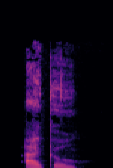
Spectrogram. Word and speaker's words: hago: Hago is spelt H-A-G-O. Hago. – Hago. – And your Spanish G sound is quite a soft G there. Hago. – Hago. – Muy bien. It's not hago, but hago.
